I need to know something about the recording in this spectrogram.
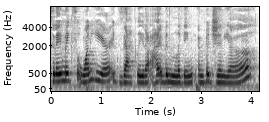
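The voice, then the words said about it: New York accent. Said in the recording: “I'm from New York. Y'all probably can tell in my well, in an accent”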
